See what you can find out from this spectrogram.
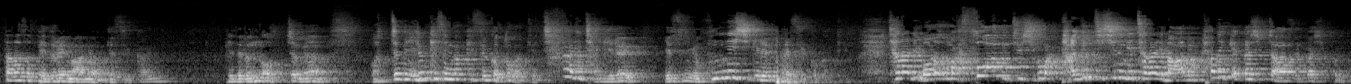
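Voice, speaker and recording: Brief: a male pastor, lively sermon delivery, rather high voice, heavy echo. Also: fast talker. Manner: animated storytelling with acted quotes. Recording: very echoey room, distant mic.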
